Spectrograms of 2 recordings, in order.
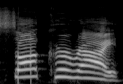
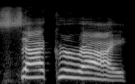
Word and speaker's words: Sakurai: A, it's pronounced as Sakurai, not Sakurai.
